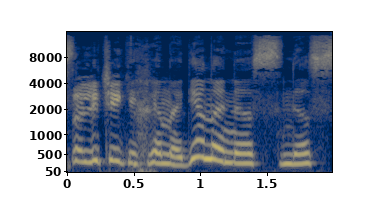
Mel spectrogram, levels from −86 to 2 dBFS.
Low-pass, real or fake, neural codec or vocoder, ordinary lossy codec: 14.4 kHz; fake; vocoder, 48 kHz, 128 mel bands, Vocos; MP3, 64 kbps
